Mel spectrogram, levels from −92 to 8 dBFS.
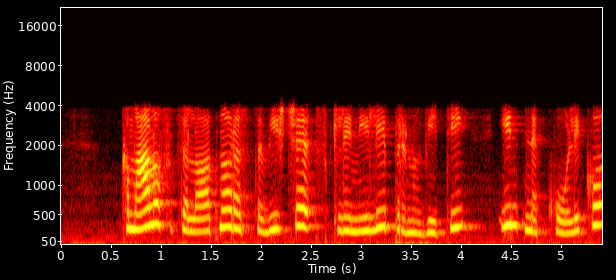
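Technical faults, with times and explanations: No technical faults are heard in this speech, so there are no times or explanations to give.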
